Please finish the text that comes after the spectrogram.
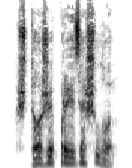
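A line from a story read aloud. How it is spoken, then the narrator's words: Even but worried whisper. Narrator (Russian): ровным, хотя и озабоченным голосом прошептал любовник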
